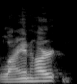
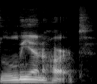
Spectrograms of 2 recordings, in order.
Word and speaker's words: Leonhard: Is it Lionheart? It's Leonhardt. Oh man, so close to Very Lion. close. Very close. You know, people normally get the heart part wrong.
